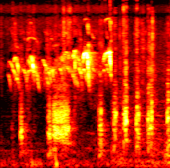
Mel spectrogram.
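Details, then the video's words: Newly hatched chickens on a rooftop, described as looking like vultures; a run of short, repeated peeping calls mixed with lower clucking notes at the start, then evenly spaced cheeps toward the end. "মুরগির বাচ্চা ফুটেছে"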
